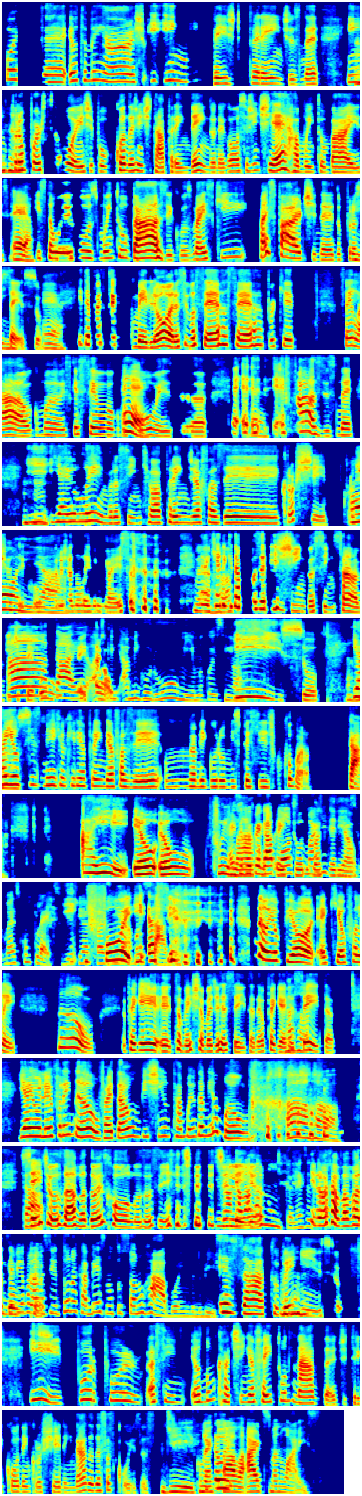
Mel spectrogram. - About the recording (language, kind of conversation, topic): Portuguese, unstructured, Como enfrentar momentos de fracasso sem desistir?
- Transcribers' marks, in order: drawn out: "Olha"; laugh; other background noise; laugh; chuckle; laugh; chuckle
